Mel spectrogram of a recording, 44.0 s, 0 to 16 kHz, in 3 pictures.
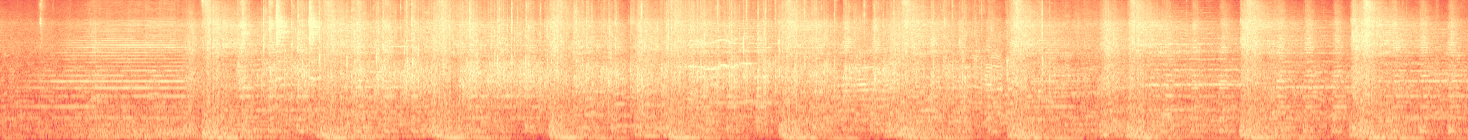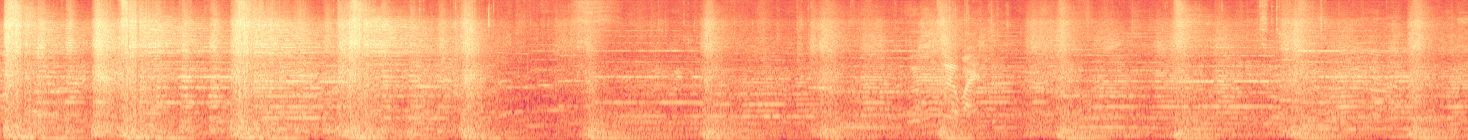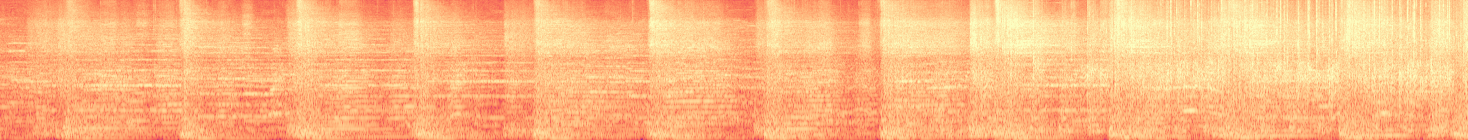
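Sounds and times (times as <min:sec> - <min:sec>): band playing slow march: 0:00.0 - 0:44.0
bass drum beating: 0:02.0 - 0:09.5.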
